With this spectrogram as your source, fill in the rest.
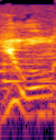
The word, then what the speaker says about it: Ewell: If you'd like to drop us a line, it's Radioactivity, 58 Cortlands Drive, Ewell in Surrey. That's Radioactivity, 58 Cortlands Drive, Ewell in Surrey. Ewell is spelled E-W-E-L-L, by the way.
